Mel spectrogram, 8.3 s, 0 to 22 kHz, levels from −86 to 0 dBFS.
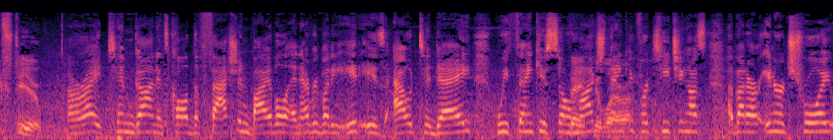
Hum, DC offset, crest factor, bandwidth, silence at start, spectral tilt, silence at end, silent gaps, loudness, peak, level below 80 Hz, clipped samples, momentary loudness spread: none; under 0.1%; 18 dB; 15 kHz; 0 s; -2.5 dB/octave; 0 s; none; -21 LUFS; -4 dBFS; -40 dBFS; under 0.1%; 5 LU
